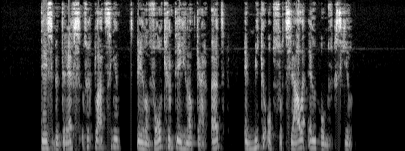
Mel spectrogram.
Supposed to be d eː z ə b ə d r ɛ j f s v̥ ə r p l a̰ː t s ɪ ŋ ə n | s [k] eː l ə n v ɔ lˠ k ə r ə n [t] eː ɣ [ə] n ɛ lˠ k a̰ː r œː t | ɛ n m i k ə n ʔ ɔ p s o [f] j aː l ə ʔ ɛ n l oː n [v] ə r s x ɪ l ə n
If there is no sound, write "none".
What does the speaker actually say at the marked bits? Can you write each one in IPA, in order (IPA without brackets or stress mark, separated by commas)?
p, t, ə, s, v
